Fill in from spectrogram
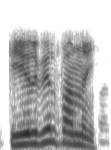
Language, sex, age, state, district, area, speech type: Kashmiri, male, 18-30, Jammu and Kashmir, Kulgam, rural, conversation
